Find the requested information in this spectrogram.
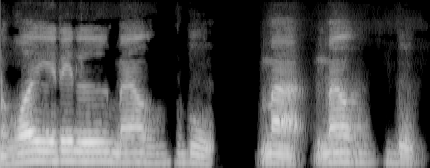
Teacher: Untuk huruf mimnya jangan ditebalkan, apalagi ketika lidahnya ikut naik begitu, ya, pangkal lidahnya ikut naik, maka kelihatan seperti tebal atau merubah jadi kayak ada sedikit imalahnya, sedikit ee-nya begitu, nggih.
